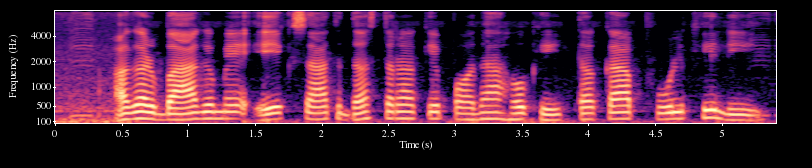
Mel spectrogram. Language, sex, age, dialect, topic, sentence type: Magahi, male, 41-45, Western, agriculture, question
